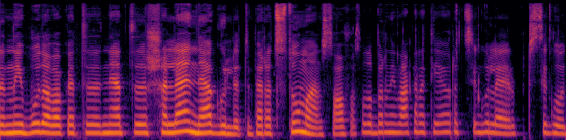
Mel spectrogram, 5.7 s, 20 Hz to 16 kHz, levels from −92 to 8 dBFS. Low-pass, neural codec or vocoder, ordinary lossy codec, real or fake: 14.4 kHz; none; MP3, 96 kbps; real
